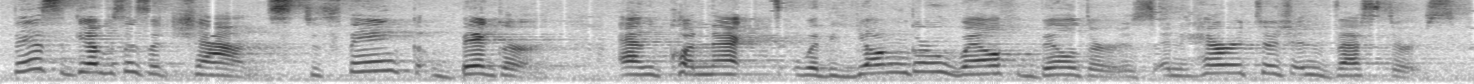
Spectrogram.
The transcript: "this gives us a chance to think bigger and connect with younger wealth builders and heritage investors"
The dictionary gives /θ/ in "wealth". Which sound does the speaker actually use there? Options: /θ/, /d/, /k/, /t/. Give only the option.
/θ/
